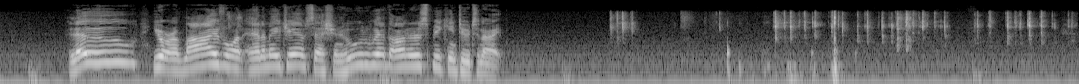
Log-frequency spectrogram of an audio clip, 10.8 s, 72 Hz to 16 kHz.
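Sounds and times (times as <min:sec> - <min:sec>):
faint hum: 0:00.0 - 0:10.7
speech: 0:00.7 - 0:05.1
rapid uneven computer keyboard typing: 0:06.1 - 0:06.4, 0:07.2 - 0:10.7.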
